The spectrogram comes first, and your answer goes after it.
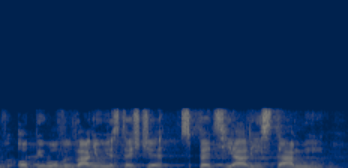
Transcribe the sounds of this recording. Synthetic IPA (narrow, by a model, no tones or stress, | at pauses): vɔpʲiwɔvɘvaɲujɛst̪ɛɕt͡ɕɛspɛt̪sʲjalʲist̪amʲi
